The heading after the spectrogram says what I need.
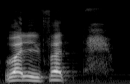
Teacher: والفتح میں آخری حرف حا ہے، تو اس کو جب وقف کریں گے تو حا کو بھی تھوڑا سا واضح کریں گے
